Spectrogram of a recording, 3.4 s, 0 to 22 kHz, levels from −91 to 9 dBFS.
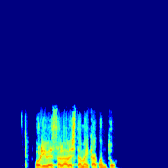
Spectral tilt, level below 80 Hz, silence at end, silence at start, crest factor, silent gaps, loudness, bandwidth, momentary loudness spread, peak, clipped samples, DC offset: -4.5 dB/octave; -52 dBFS; 1.05 s; 0.7 s; 16 dB; none; -16 LUFS; 8.2 kHz; 6 LU; -2 dBFS; under 0.1%; under 0.1%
